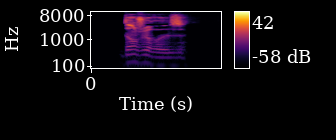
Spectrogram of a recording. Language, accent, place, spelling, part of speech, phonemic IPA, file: French, France, Lyon, dangereuses, adjective, /dɑ̃ʒ.ʁøz/, LL-Q150 (fra)-dangereuses.wav
- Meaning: feminine plural of dangereux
